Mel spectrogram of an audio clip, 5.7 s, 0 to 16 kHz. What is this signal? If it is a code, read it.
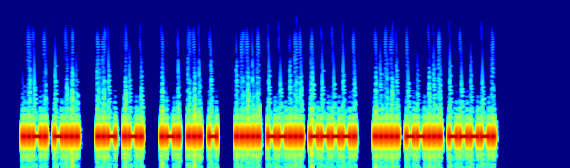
Morse code, heard as a keyed tone, about 49 wpm, 700 Hz. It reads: FB UR RST 579 579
